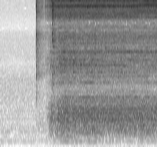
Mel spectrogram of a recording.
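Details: Refrigerator compressor motor direct-started without PTC relay and overload, start and run windings bridged via a push button: click at start, then steady even hum with light buzz, no labouring; running normally.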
